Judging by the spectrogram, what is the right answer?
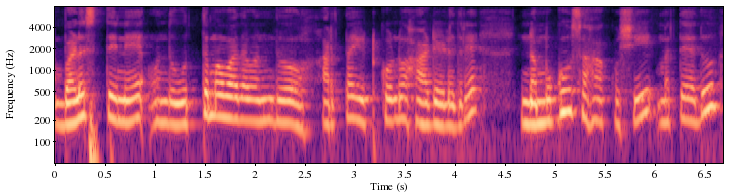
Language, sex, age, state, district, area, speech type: Kannada, female, 45-60, Karnataka, Mysore, urban, spontaneous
